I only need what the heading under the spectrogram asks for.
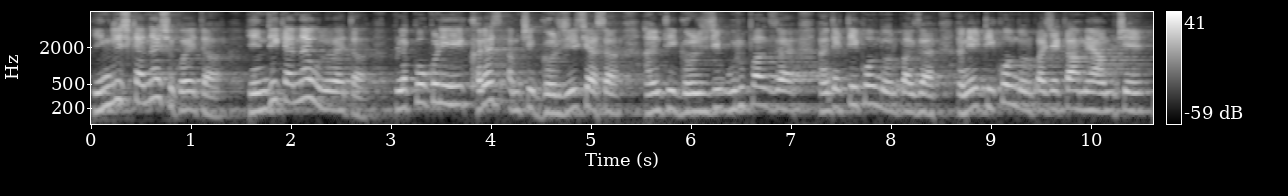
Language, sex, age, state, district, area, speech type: Goan Konkani, male, 45-60, Goa, Bardez, rural, spontaneous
